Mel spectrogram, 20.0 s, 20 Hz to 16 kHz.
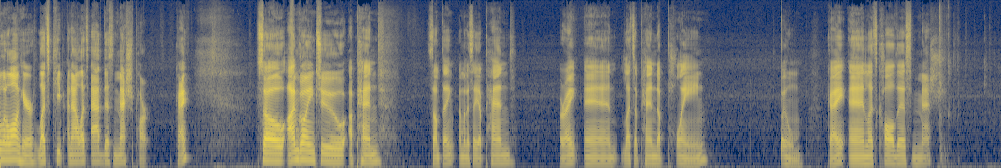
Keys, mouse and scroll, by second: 0.0-0.2 typing, 5.9-8.9 drag, 8.9 typing, 14.2 click, 14.2 typing, 19.4-20.0 typing.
